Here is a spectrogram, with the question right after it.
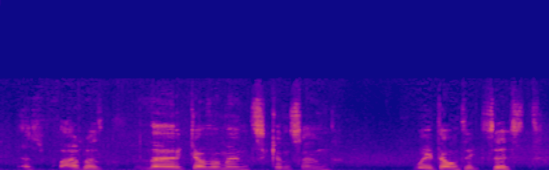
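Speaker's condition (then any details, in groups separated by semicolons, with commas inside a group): Friedreich's ataxia; progressive, nervous system affected; cannot walk, about 30 years since onset; difficulty speaking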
